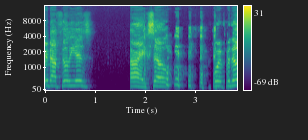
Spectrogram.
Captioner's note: laughs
